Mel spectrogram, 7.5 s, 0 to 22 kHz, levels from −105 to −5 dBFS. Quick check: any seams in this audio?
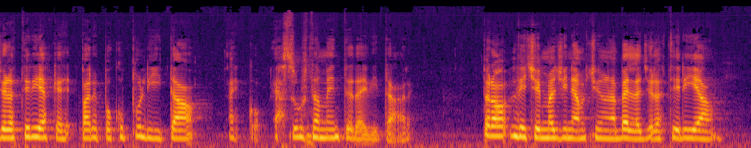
no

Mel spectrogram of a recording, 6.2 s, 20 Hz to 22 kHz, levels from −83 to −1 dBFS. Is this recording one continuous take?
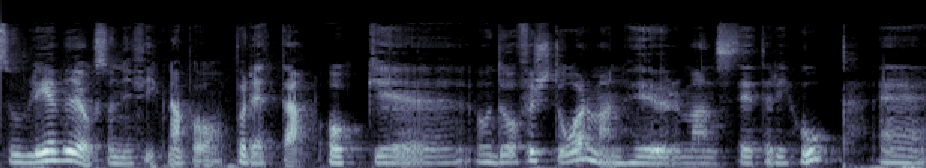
no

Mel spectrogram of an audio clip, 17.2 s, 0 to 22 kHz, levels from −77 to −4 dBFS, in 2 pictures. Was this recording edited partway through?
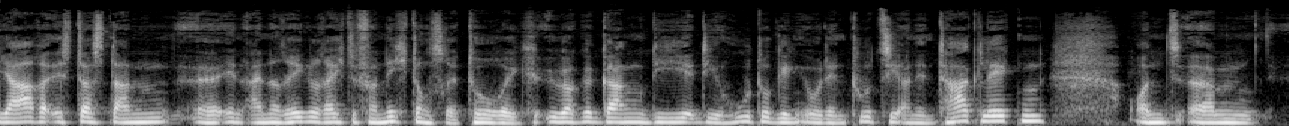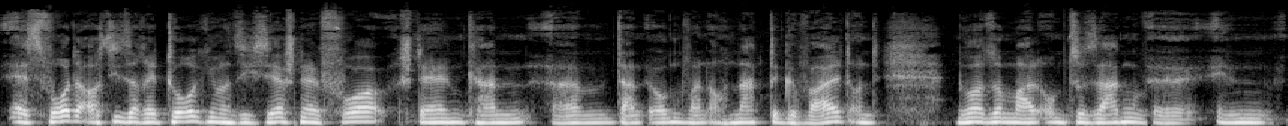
yes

